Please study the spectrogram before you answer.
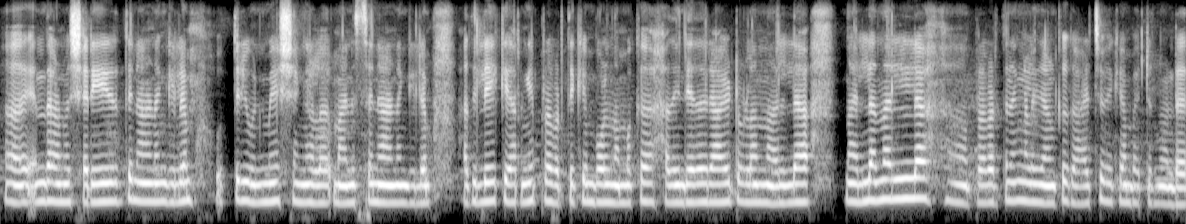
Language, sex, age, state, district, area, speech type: Malayalam, female, 30-45, Kerala, Kottayam, urban, spontaneous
